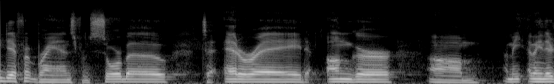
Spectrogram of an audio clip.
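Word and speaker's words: Ettore: Some people call it Etor, whatever. The company pronounces it Eterade.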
